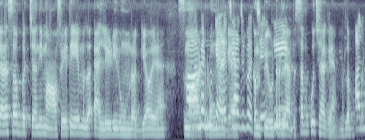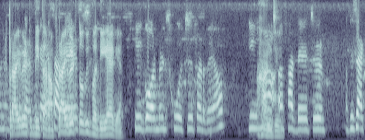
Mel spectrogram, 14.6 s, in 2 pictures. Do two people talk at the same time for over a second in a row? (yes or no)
yes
